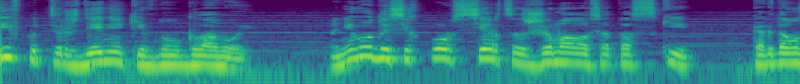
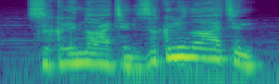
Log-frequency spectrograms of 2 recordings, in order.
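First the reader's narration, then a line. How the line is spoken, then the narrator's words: Cautious whispers. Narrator (Russian): слышались осторожные шепотки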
